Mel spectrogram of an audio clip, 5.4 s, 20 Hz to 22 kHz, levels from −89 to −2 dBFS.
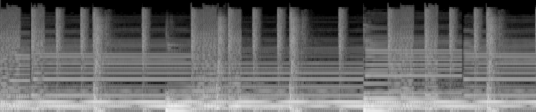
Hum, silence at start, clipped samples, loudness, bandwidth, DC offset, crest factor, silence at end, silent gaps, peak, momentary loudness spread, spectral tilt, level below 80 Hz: none; 0 s; under 0.1%; -17 LUFS; 17 kHz; under 0.1%; 16 dB; 0 s; none; -2 dBFS; 6 LU; -6 dB/octave; -34 dBFS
